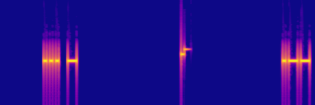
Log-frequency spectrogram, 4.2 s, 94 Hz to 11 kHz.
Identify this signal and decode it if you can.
Morse code, heard as a keyed tone, about 30 wpm, 700 Hz. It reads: S T W
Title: Top Two Letter Combinations in Words 30wpm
